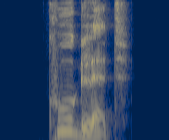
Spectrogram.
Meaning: second-person plural subjunctive I of kugeln
- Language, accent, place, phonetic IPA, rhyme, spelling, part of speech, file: German, Germany, Berlin, [ˈkuːɡlət], -uːɡlət, kuglet, verb, De-kuglet.ogg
